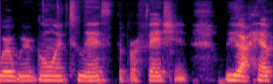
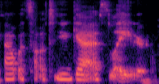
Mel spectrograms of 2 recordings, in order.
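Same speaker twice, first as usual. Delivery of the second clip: whispered sign-off; 3 semitones higher, 6 dB quieter than usual. Real, not acted. Teacher signing off the video, whispered. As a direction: whisper it softly.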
